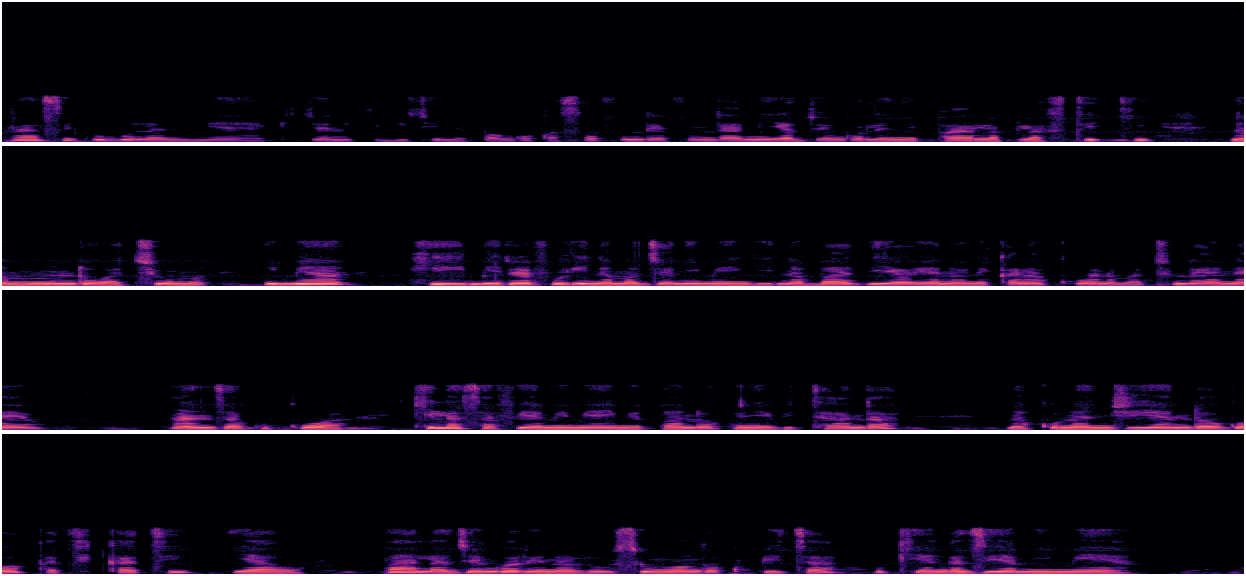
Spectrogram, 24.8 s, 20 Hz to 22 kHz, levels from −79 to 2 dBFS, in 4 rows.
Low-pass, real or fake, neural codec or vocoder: 7.2 kHz; real; none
